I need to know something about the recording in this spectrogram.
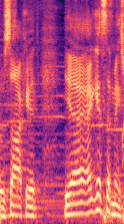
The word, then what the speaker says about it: Zokket: Now that I think about it, it might be pronounced simply similar to socket, just because it makes sense. See, Zokket sounds like a circuit to me, but I can see there's no R in it, so Zokket.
